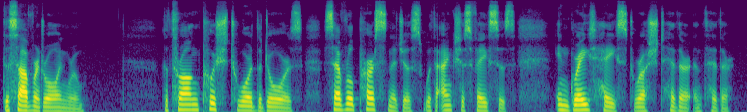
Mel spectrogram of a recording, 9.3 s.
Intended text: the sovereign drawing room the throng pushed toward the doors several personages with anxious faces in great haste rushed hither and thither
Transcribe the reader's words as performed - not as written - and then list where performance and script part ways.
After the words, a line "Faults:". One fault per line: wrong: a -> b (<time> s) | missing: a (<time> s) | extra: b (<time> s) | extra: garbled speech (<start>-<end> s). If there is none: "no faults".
the sovereign drawing room the throng pushed toward the doors several personages with anxious faces in great haste rushed hither and thither
Faults:
no faults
